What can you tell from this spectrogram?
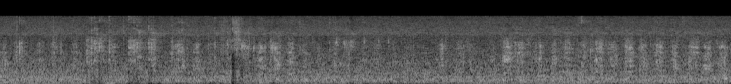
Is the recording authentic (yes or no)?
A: yes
